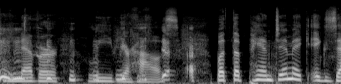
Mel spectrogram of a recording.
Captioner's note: laughter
